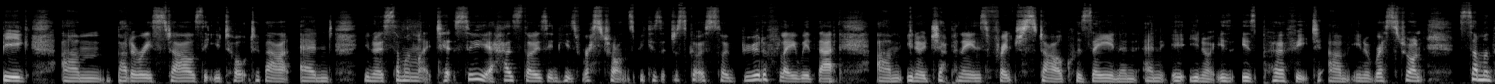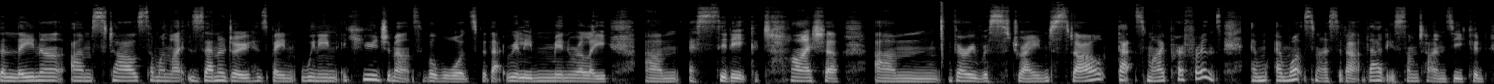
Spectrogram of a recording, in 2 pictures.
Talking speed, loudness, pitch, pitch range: 175 wpm, -26 LUFS, 160 Hz, 150-180 Hz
